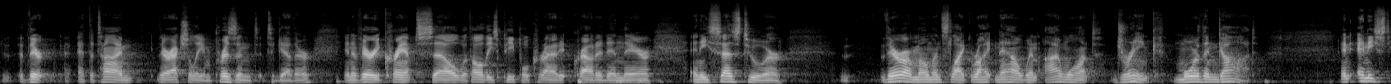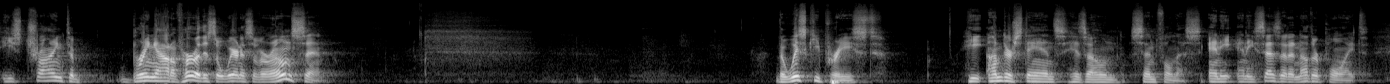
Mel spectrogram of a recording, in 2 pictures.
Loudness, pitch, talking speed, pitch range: -18 LUFS, 115 Hz, 150 wpm, 105-130 Hz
